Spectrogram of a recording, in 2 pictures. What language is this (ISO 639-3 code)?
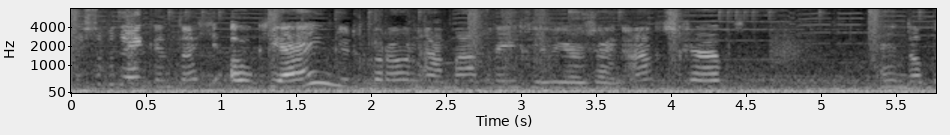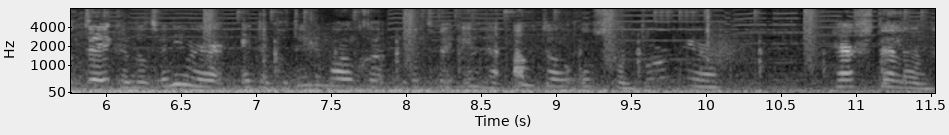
nld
